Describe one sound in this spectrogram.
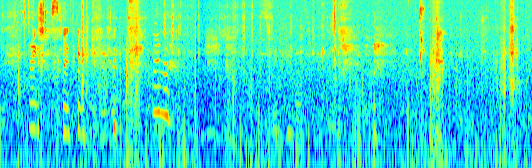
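A dog sniffs and snuffles right up close.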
